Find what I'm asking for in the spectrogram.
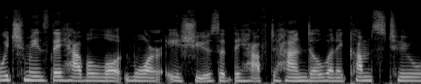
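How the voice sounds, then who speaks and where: Speaking at a moderate pace in a non-native accent, a woman with a fairly low voice is heard against a quiet background. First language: not English. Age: 20s. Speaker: podcast host. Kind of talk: personal storytelling monologue.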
